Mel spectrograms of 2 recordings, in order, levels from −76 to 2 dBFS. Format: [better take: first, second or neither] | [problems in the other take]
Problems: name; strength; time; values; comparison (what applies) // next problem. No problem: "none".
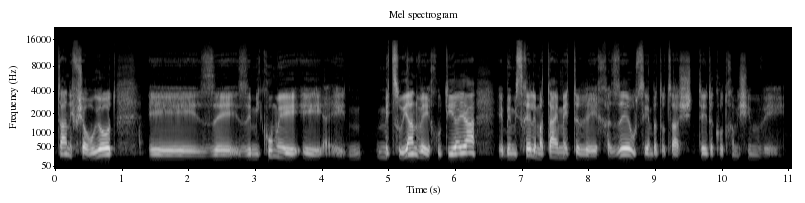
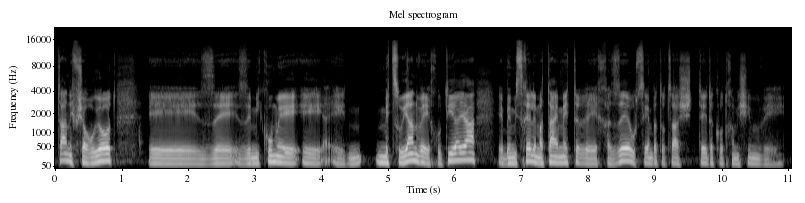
second | thin; very; fading below 350 Hz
